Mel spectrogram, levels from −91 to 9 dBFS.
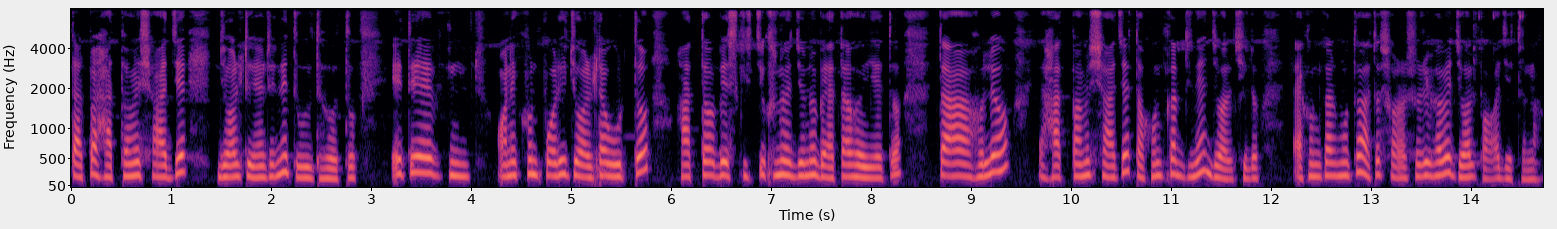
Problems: none marked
